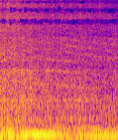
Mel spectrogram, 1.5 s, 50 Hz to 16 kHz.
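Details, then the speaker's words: FV432 APC running for the first time in 13 years, restarted after an accidentally pressed dead man's floor stop was released: heavy diesel holds a steady, even low drone with no stumble; now running normally and better. "Now, straight away, that sounds a lot better. That sounded a lot more like K60."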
